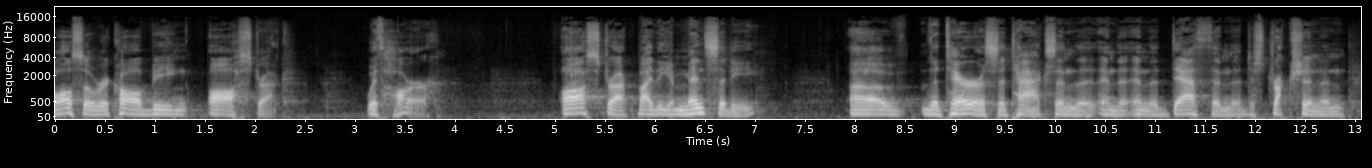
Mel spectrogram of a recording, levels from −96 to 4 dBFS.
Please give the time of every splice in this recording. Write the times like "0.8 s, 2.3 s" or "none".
none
